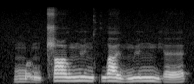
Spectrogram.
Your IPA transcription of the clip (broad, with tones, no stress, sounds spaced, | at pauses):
m ɤ̰˨˩ ŋ ʈ͡ʂ ɑ˥ ʊ̯ n̪ y˥˧ n k w a˥˩ ɪ̯ m y˥ n m j ɛ˧˥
